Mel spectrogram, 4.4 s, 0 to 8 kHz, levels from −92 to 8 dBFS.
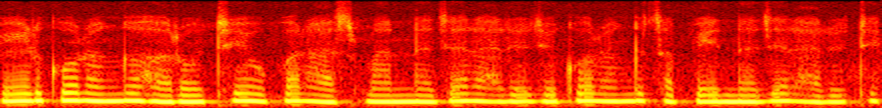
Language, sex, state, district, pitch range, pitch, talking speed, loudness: Rajasthani, female, Rajasthan, Nagaur, 180-200 Hz, 185 Hz, 245 wpm, -12 LUFS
